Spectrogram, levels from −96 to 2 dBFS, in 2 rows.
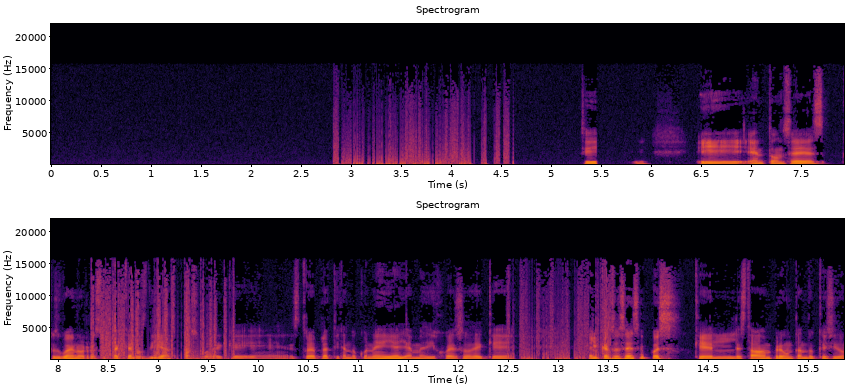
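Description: A worn or dirty contact somewhere in the signal path keeps making and breaking as the cable or plug shifts, so this speech recording carries loose connector crackle: the signal is chopped into irregular bursts of crackle and scratching. It strikes three times, from 2.82 to 4.62 s, from 8.33 to 9.76 s between "y entonces pues bueno" and "estuve platicando con ella", and from 12.49 to 13.53 s between "me dijo eso de" and "es ese pues que".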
